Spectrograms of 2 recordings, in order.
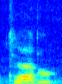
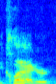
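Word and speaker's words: Claggor: on Act 1 that I mispronounced Clogger. It's supposed to be Clagger, but this is my reasoning and my message to all of you.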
